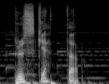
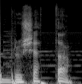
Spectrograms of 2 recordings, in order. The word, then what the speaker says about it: bruschetta: Beställer in bruschetta Trodde det hette bruschetta. Ack så fel jag hade. C och H uttalas K på italienska.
